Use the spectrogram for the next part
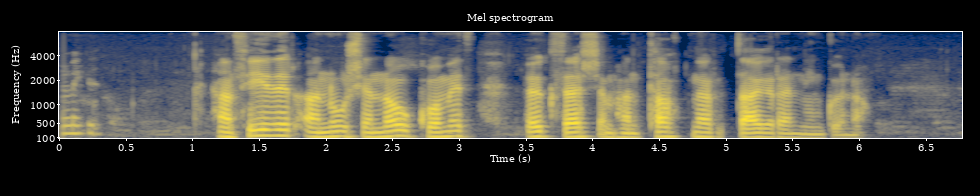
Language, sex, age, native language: Icelandic, male, 50-59, Icelandic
